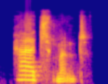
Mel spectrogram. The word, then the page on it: hatchment: Indian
